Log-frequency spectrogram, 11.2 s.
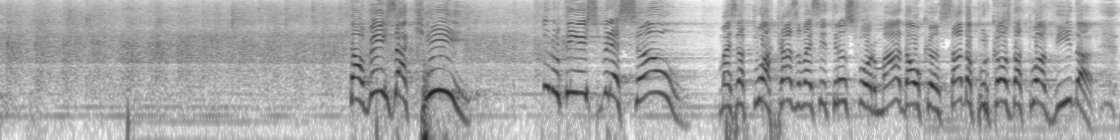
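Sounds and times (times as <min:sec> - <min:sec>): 
audience applauding: 0:00.0 - 0:06.4
speech: 0:03.6 - 0:04.8, 0:05.5 - 0:11.1.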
